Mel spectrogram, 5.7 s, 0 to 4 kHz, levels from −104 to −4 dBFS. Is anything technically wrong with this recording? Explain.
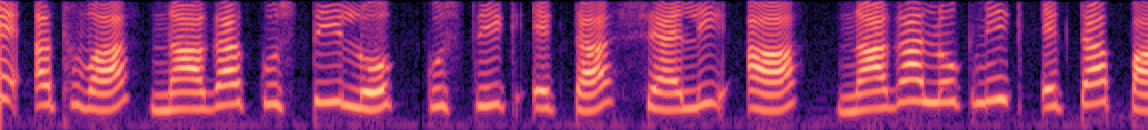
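No, nothing in this speech recording sounds faulty.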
